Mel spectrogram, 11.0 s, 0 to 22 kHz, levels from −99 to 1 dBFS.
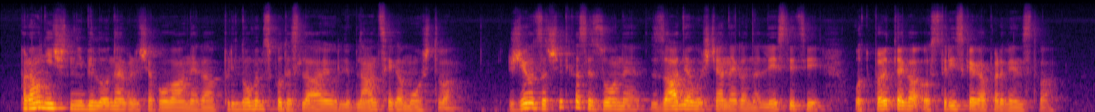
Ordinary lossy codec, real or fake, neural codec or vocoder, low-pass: none; real; none; 19.8 kHz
